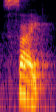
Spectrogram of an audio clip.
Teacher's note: Sight, very short, and it has Canadian raising.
